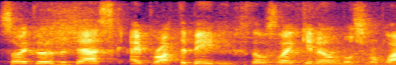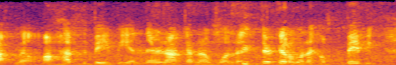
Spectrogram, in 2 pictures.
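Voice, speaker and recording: Amid noticeable background noise and audible room echo, a woman talks at a very fast pace in a fairly low pitch. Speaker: travel vlogger. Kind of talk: casual storytelling vlog.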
